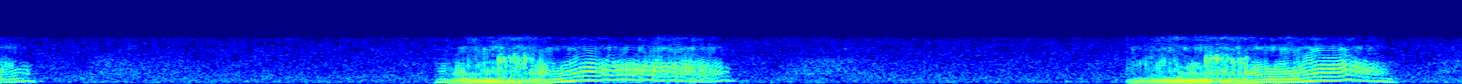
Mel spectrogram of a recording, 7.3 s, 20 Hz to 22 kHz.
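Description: Two loud, rough, rattling snores, each lasting over a second, about 17 breaths a minute, with quiet breathing between. Snoring.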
